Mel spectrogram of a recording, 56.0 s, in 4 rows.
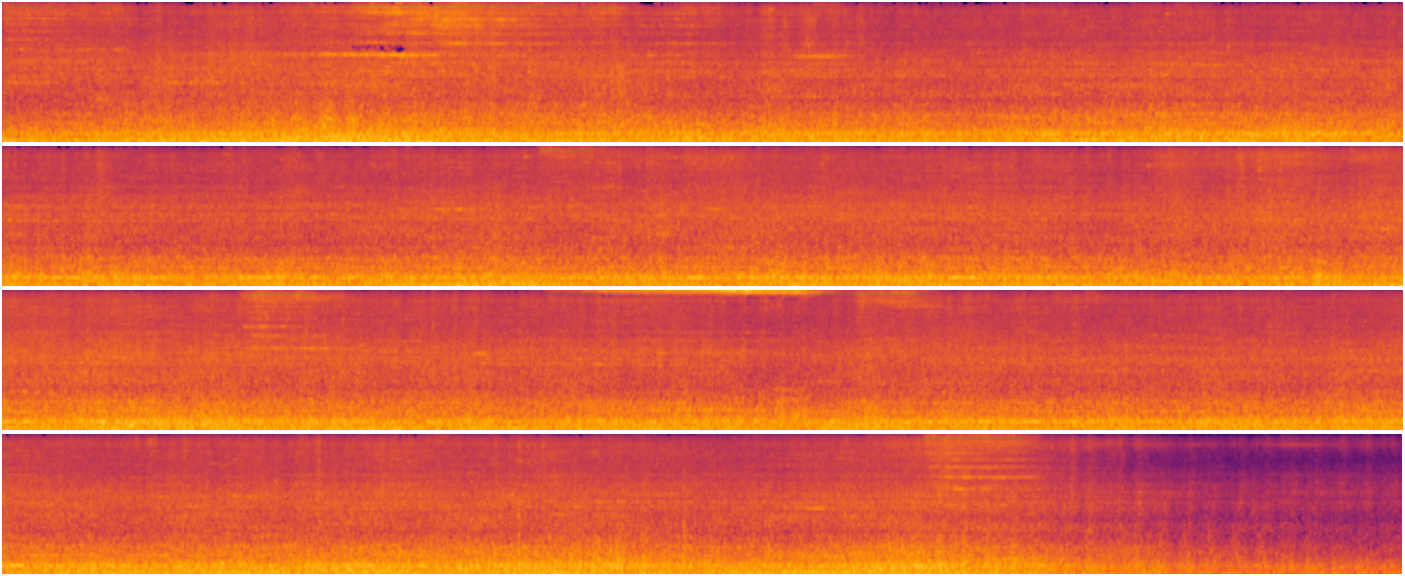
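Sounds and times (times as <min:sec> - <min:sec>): high wheel squeal: 0:00.0 - 0:08.7, 0:30.4 - 0:31.4, 0:51.2 - 0:52.5
freight train cars rumbling: 0:00.0 - 0:56.0.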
